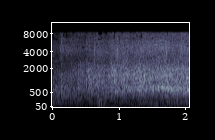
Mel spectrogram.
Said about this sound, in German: So sprach Viktor zum Publikum, das ihn mit großem Applaus belohnte.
